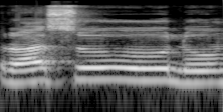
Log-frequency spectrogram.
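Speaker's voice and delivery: রসুলুম stretched long and chanted; slow Quranic recitation. Shown as a demonstration. Teacher shows how to read the word, slowly chanted. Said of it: "তাহলে".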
